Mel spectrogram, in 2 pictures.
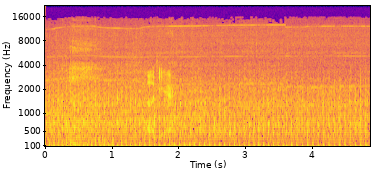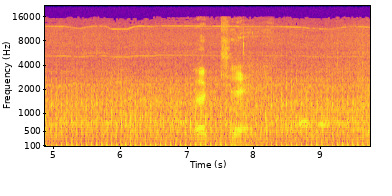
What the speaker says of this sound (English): I parked my helicopter right on a railroad track.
